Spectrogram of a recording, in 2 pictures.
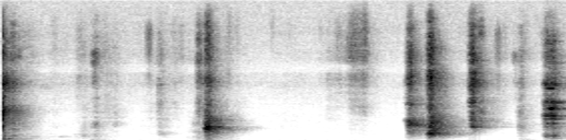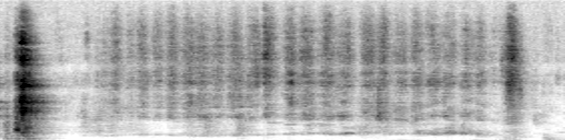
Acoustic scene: restroom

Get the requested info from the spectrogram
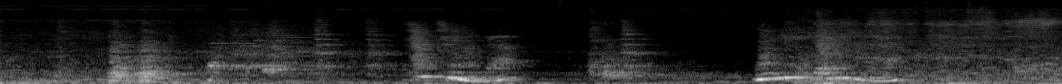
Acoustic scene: elevator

